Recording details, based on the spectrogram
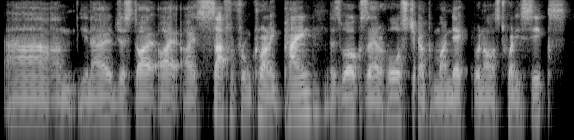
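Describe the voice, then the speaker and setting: An Australian man in his thirties with a very deep, low voice. He talks earnestly and haltingly, pausing often on fillers as he answers as a guest. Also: fairly even intonation, fairly bright tone. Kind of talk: casual interview chat.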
